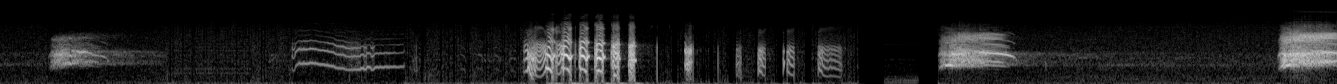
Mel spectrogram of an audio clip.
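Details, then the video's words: Fox calling with a mix of sounds: a raspy scream, a rising-falling whine, then a fast burst of sharp yapping clicks that slows and fades, followed by two more harsh screams. "Sounds of fox."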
